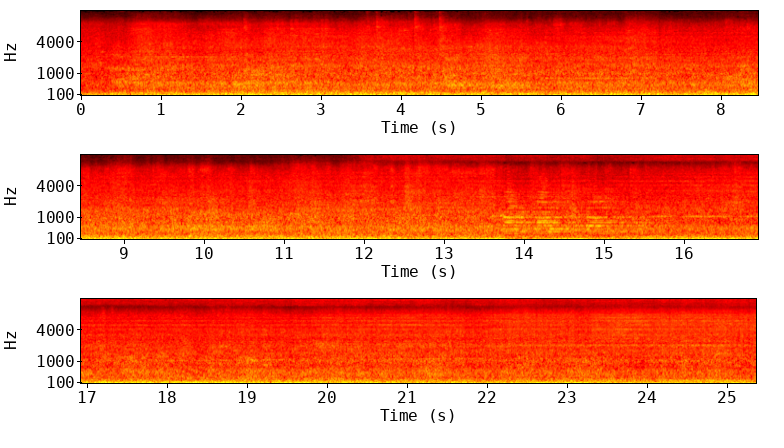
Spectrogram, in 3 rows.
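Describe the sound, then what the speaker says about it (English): Norfolk Southern freight trains pass close and loud with a continuous heavy rumble and roar of rolling cars. A long horn-like tone sounds partway through. "NS-230 sneaks up about to enter Inman as 238 crosses the CSX onto the Greenville line."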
